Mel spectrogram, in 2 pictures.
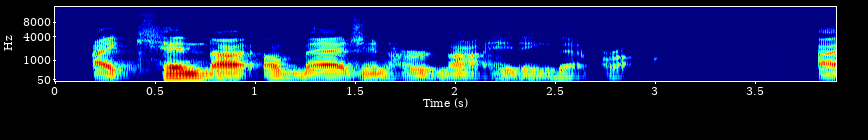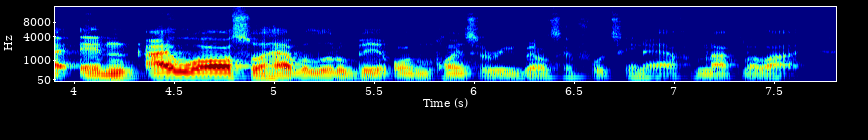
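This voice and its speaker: On a very clean recording with a silent background, a man speaks in a fairly low pitch. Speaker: sports betting show host. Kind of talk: sports betting analysis monologue. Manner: animated; occasional stumbles.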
